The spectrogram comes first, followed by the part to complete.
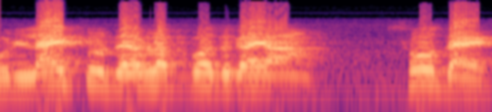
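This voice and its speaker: A man's raised, projected voice with lively intonation. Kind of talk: formal speech. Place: tent. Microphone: podium.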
